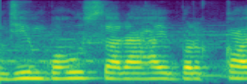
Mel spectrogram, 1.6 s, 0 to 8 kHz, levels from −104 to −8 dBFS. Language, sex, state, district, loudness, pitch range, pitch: Hindi, female, Bihar, Vaishali, -16 LUFS, 200-210 Hz, 205 Hz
